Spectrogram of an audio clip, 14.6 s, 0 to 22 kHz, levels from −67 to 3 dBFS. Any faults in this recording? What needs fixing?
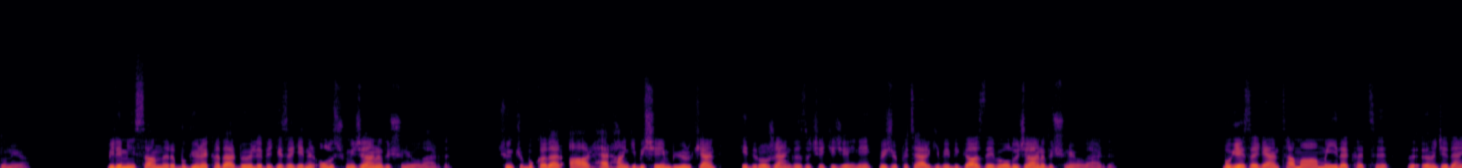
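No faults; nothing needs fixing.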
